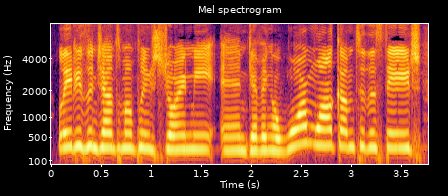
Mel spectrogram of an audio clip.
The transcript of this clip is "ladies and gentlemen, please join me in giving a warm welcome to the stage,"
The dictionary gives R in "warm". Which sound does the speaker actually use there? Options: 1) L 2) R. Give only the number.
2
